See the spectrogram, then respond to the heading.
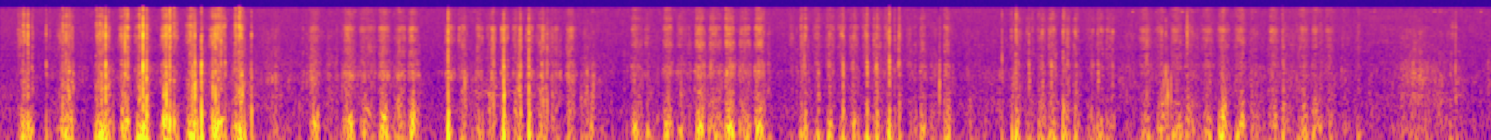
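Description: A pencil draws lines across the front brim of a white, wide-brim woven straw floppy hat being worn on the head, making a scratchy writing sound. Dense, rapid strokes rasp against the weave with a heavy, low-weighted texture, loudest and most vigorous in the first couple of seconds. The scratching then continues more softly and steadily.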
